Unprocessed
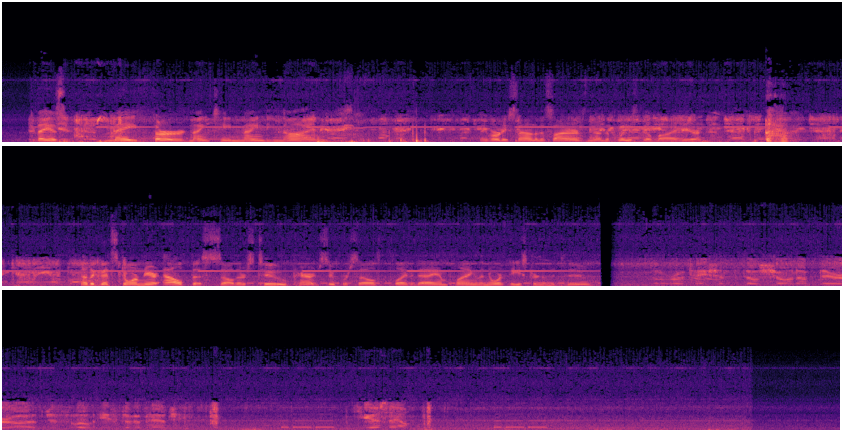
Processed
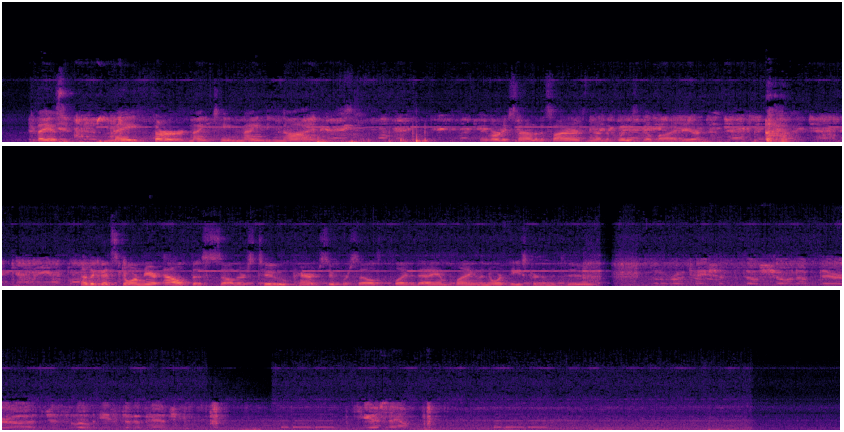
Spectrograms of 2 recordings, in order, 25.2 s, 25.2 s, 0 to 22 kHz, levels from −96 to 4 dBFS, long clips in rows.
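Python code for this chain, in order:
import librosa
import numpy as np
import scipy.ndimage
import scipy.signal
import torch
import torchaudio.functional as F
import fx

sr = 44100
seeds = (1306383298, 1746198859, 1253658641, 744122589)

y = fx.peak_eq(x, sr, hz=2100.0, db=14.0, octaves=2.1, at=(14.2, 14.75))
y = fx.lowpass(y, sr, hz=fx.line((18.84, 7000.0), (19.48, 3000.0)), slope=12, at=(18.84, 19.48), fade=0.02)
y = fx.rev_gated(y, sr, seeds[0], gate_ms=140, shape='falling', drr_db=7.5)
y = F.gain(torch.from_numpy(y), -8.0).numpy()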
